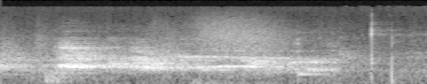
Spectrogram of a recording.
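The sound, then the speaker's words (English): Dogs sound off, a drawn-out, muffled yowl lasting over a second, followed by two short, sharp yips. The whole thing is faint, with no talking. “Sorry, the dogs are freaking out.”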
